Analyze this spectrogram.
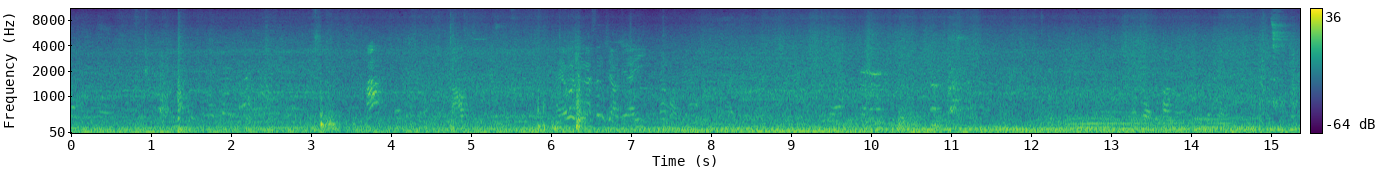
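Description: A busy market crowd murmurs and chatters all around.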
